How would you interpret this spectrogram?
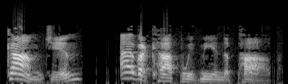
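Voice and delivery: "cup" and "pub" with a short ah vowel; pirate ah. Shown as a demonstration. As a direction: open the u of "pub" into ah. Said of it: "short ah sound".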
